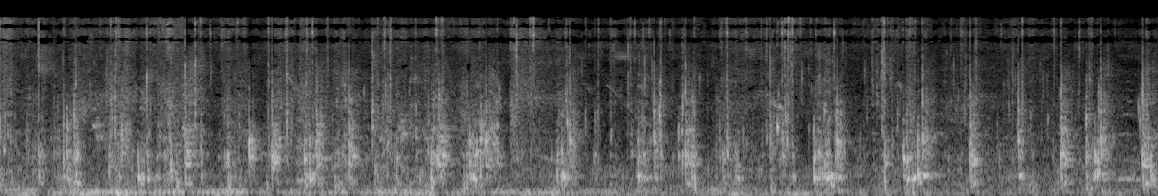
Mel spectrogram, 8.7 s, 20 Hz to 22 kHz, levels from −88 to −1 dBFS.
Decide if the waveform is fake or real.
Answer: real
